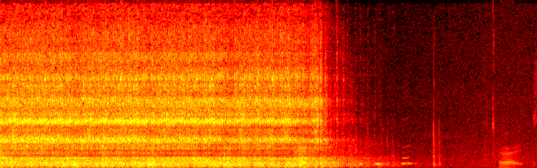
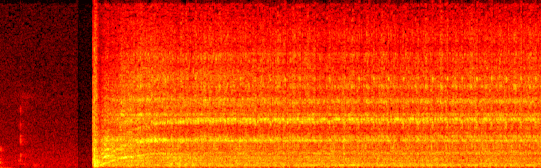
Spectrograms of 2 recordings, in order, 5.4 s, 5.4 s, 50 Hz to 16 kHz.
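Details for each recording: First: Briggs & Stratton 24 hp twin on a Husqvarna mower, revs high but loses power under load, throttle wide open while cranking: one cylinder builds 145 psi, this one doesn't; even cranking about three beats a second; low compression, possibly valves or a blown head gasket. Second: Briggs & Stratton 24 hp on a Husqvarna mower, low on power under load, pressurized oil system. Cranking compression test reads 150 psi after a valve adjustment. Strong, even starter churn with no weak stroke, so compression is normal.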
